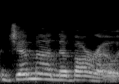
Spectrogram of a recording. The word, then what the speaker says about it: Gemma Navarro: And you just pronounced your name Gemma Navaro.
